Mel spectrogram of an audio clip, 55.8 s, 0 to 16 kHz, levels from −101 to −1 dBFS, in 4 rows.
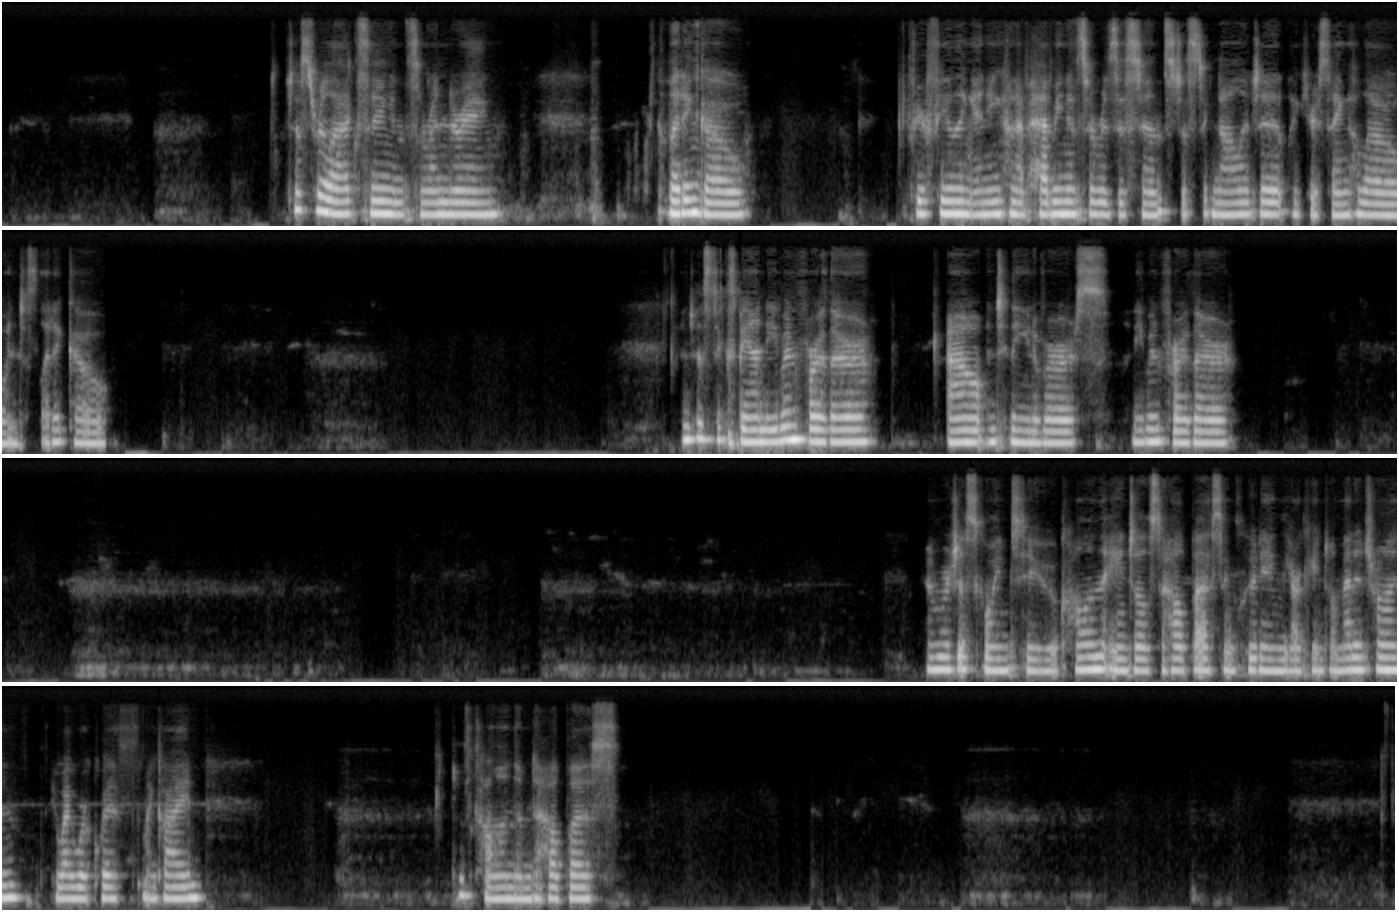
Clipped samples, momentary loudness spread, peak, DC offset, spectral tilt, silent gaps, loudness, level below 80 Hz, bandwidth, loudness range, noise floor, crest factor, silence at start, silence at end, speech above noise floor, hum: under 0.1%; 12 LU; -6 dBFS; under 0.1%; -6.5 dB/octave; none; -25 LUFS; -64 dBFS; 12 kHz; 10 LU; -77 dBFS; 22 dB; 2.85 s; 7.8 s; 53 dB; none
